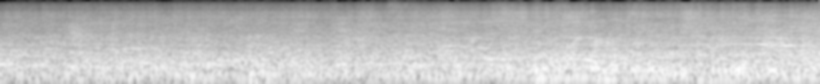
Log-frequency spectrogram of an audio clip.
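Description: Busy airport terminal ambience: many travellers talking indistinctly at once, with footsteps and the rumble of wheeled suitcases rolling across the hard floor.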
